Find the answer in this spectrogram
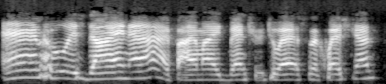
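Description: A woman voicing a prim storybook parrot with a formal, drawn-out delivery. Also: medium pitch, fairly even intonation, lightly acted. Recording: tinny radio-like sound.

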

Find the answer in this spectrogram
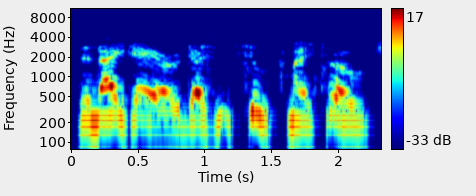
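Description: A woman voicing a fussy old magpie in a storybook, with a husky voice. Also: mid-range voice. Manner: slow, fussy. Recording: tinny radio-like sound.

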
